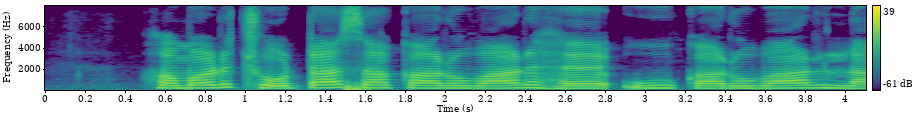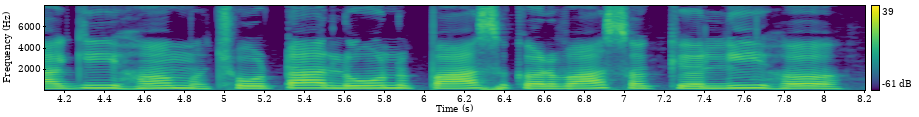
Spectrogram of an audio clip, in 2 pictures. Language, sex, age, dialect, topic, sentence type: Magahi, female, 25-30, Western, banking, question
